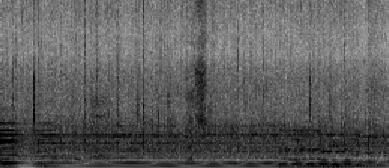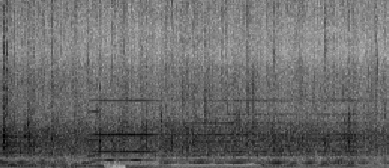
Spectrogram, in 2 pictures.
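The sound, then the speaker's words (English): A church audience claps and cheers steadily to welcome a visiting pastor, the sustained applause dense and noisy like rain, with a low musical hum underneath and a few voices calling out. “Let's give him a kingdom welcome all the way from Cape Town, South Africa. Come on and show him some love.”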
